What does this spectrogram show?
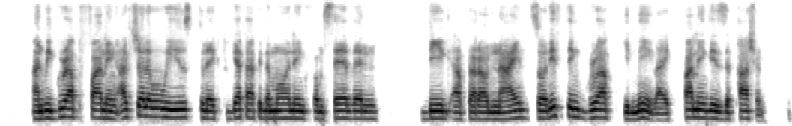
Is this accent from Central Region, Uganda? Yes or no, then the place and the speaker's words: no; Western Region, Uganda; English is a second language; So I was born away from Fort Portal, actually, and my parents were in Chinjojo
